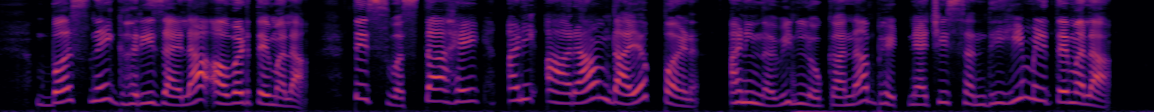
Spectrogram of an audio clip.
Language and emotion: Marathi, happy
